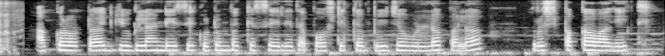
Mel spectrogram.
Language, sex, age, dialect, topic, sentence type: Kannada, female, 18-24, Central, agriculture, statement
